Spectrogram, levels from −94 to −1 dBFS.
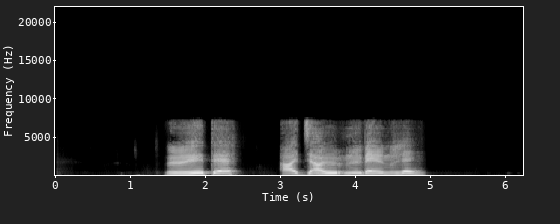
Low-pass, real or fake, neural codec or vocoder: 7.2 kHz; fake; codec, 16 kHz, 0.5 kbps, X-Codec, WavLM features, trained on Multilingual LibriSpeech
